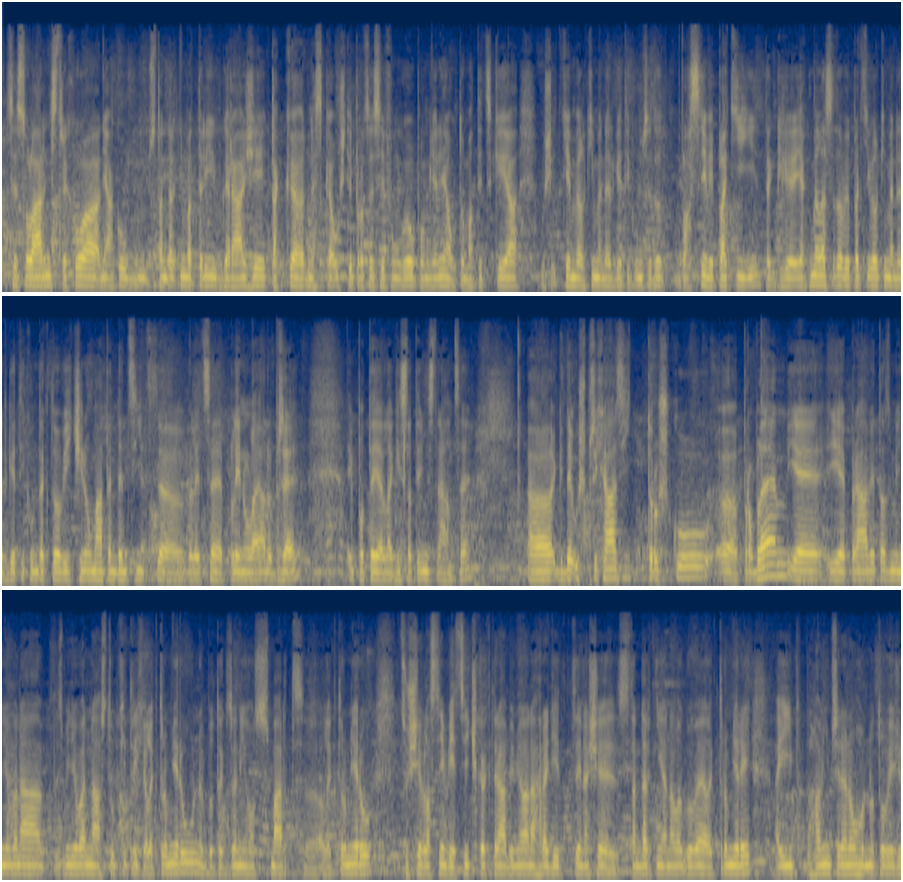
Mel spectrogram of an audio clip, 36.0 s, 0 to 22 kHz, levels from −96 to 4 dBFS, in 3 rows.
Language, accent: Czech, native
